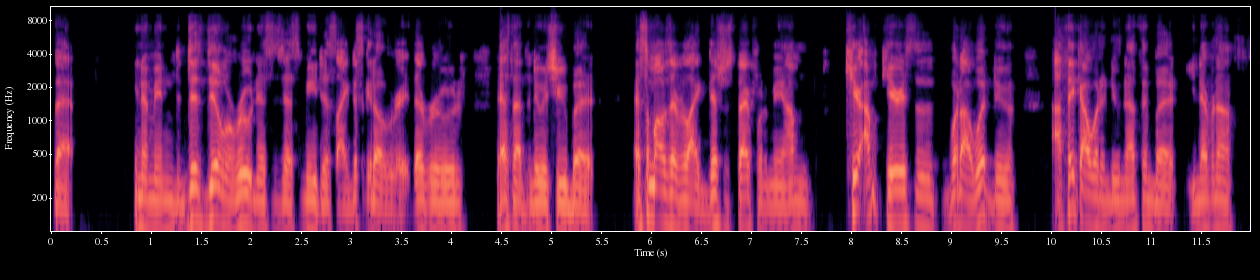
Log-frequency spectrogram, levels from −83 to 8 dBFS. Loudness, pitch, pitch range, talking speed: -20 LUFS, 95 Hz, 90-105 Hz, 275 wpm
